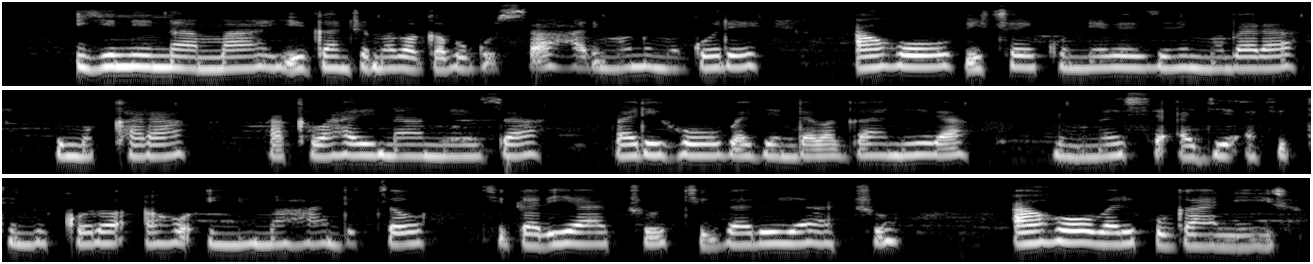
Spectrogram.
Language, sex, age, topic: Kinyarwanda, female, 18-24, government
